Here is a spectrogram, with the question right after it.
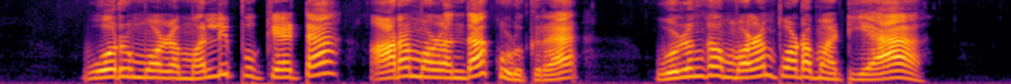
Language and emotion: Tamil, angry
